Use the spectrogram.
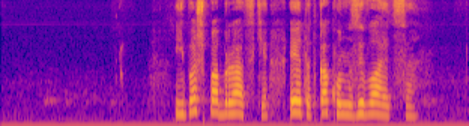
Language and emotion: Russian, neutral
